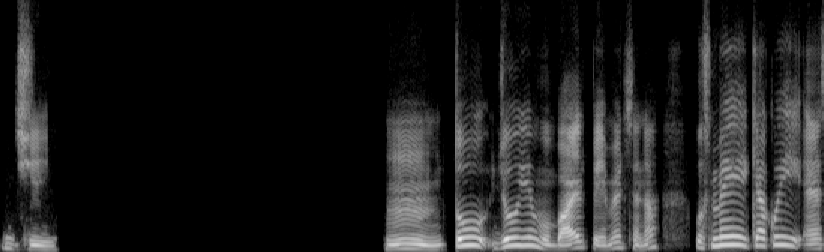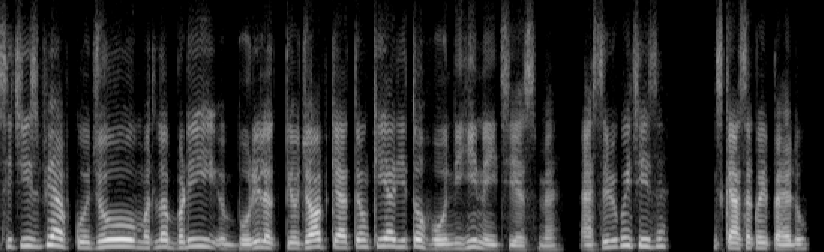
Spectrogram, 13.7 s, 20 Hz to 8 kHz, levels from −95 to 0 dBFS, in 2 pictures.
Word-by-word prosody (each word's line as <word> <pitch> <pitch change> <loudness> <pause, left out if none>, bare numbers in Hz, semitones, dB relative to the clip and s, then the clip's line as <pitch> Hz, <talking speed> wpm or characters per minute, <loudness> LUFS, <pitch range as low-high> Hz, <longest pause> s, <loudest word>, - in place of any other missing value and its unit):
जी। 130 -4 -2 2.7
हुँ। 140 -2 0
तो 235 +1 +6
जो 220 +9 +4
ये 250 0 +1
मोबाइल 135 - +2
पेमेंट्स 170 +8 -5
है - - -4
ना 180 - -5 0.3
उसमें 260 +1 +3
क्या 240 0 +2
कोई 265 -2 +1 0.2
ऐसी 185 +8 -9
चीज़ 230 +1 -5
भी 265 - +1
आपको 200 -7 0
जो 215 +1 +9
मतलब 185 +3 -3
बड़ी 215 -3 -5
बुरी 145 +4 -4
लगती 185 -3 -4
हो, 165 - -3
जो 190 - +3
आप 210 0 +4
कहते 185 +1 0
हो 210 - -4
कि 225 +3 -5
यार 225 -1 +1
ये 205 - -7
तो - - +4
होनी 145 +2 -2
ही 205 +2 -3
नहीं 145 -5 -4
चाहिए 130 -2 -7
इसमें। 120 0 -12 0.2
ऐसी 130 +8 -5
भी 200 - -4
कोई 250 +3 -3
चीज़ 225 -2 -4
है? 225 - -11 0.4
इसका 165 - +1
ऐसा 170 +2 -1
कोई 170 0 -3
पहलू? 145 0 -3
185 Hz, 190 wpm, -24 LUFS, 145-225 Hz, 2.7 s, जो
